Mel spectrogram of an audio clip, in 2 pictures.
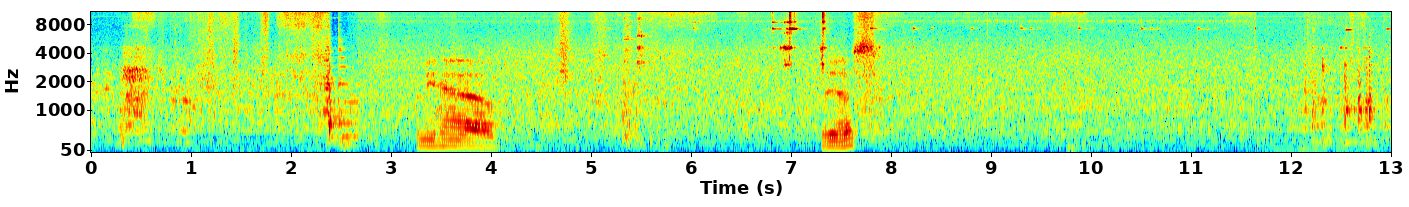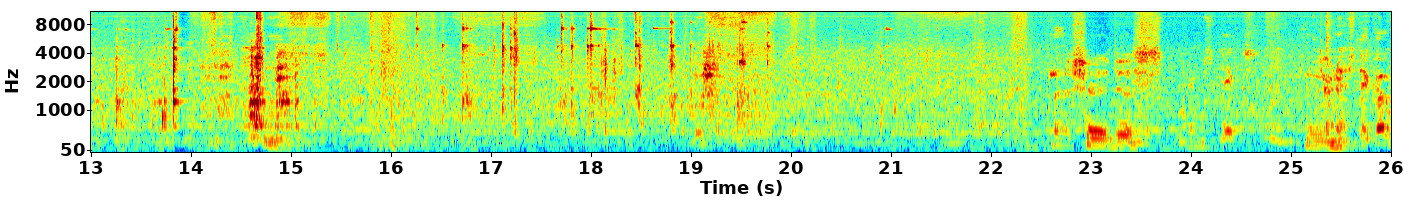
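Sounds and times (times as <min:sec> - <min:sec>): steady low hum: 0:00.0 - 0:26.0
metallic clinks of bolts: 0:06.8 - 0:07.6, 0:12.2 - 0:15.0, 0:16.2 - 0:19.9.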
